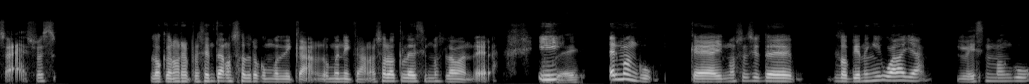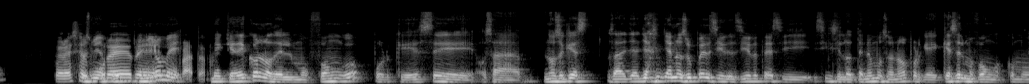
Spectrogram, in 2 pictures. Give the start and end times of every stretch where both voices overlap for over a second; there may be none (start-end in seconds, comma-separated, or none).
11.1-12.5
